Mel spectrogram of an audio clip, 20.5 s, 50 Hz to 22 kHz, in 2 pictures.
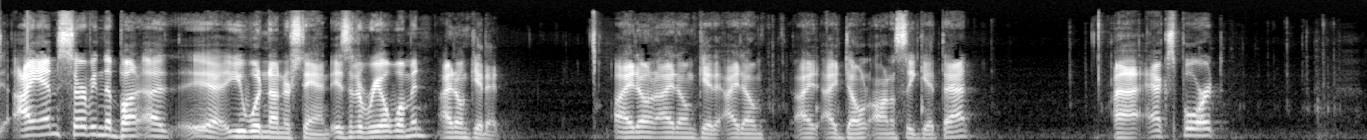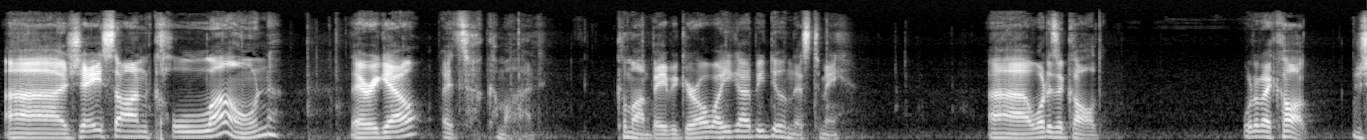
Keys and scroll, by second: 5.3 alt+{, 5.6-17.9 typing, 15.0 ctrl+x, 15.1 ctrl+f, 20.2-20.5 typing.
